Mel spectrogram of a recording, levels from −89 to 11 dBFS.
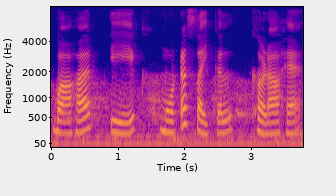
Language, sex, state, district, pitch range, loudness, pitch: Hindi, female, Punjab, Pathankot, 200-220 Hz, -16 LUFS, 210 Hz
